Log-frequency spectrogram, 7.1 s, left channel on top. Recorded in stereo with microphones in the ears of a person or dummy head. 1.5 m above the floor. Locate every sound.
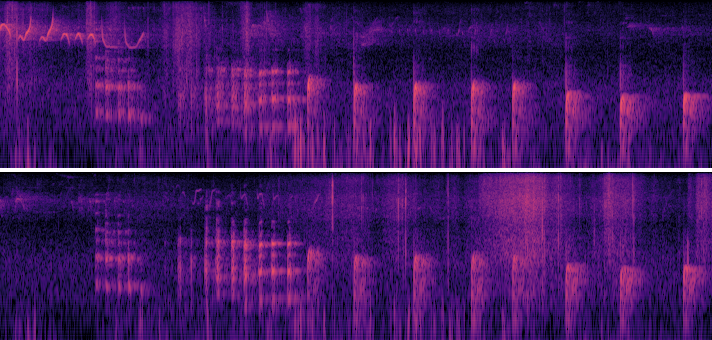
0.9 s laughter: centre (ahead or behind), 0.9 m; by 3.0 s 85° right, 1.0 m
3.1 s a pop: 20° left (ahead or behind), 2.5 m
